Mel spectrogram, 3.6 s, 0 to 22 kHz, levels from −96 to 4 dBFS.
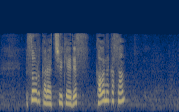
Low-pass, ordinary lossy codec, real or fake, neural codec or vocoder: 7.2 kHz; MP3, 48 kbps; real; none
